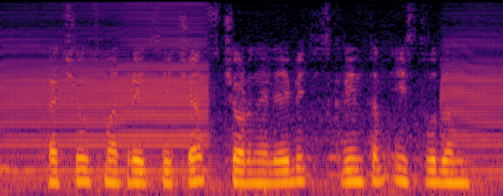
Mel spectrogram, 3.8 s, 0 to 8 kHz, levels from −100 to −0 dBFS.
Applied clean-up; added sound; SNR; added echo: none; Wind instrument, woodwind instrument; 14 dB; none.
